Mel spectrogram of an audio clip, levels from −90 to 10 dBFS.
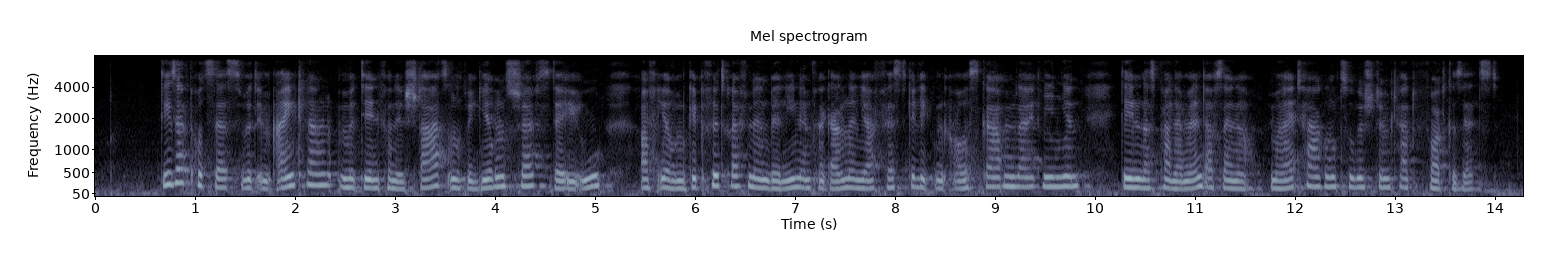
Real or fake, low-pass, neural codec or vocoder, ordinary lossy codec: fake; 7.2 kHz; codec, 16 kHz, 2 kbps, FreqCodec, larger model; none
